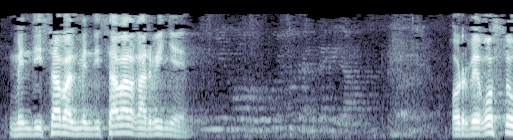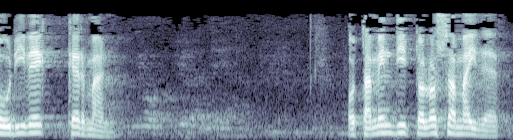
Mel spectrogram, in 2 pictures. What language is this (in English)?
Basque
